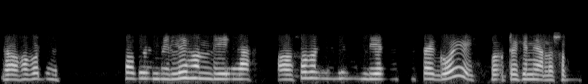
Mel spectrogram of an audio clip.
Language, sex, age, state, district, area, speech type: Assamese, female, 45-60, Assam, Goalpara, rural, conversation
